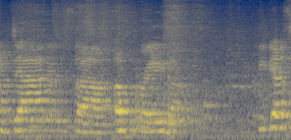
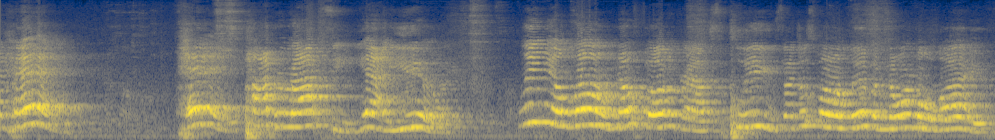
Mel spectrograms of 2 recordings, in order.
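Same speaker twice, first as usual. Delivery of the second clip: loud, higher mock celebrity plea; attention-seeking nobody; 4 semitones higher, 8 dB louder than usual. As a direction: yell for the paparazzi like a wannabe star. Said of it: "they're like".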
